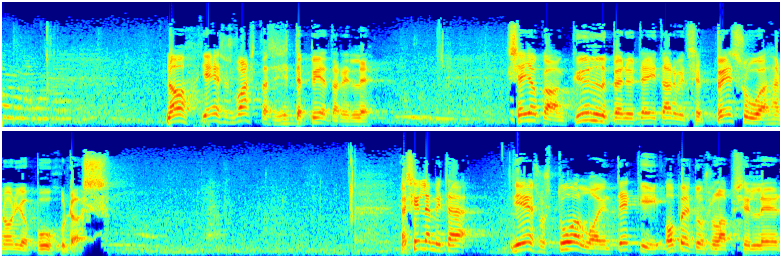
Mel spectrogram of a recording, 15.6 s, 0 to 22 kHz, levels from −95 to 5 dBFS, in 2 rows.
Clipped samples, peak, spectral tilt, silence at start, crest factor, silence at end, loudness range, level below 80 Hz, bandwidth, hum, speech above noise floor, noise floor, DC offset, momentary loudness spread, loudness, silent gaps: under 0.1%; 0 dBFS; -1.5 dB/octave; 0 s; 18 dB; 0 s; 5 LU; -66 dBFS; 14 kHz; none; 24 dB; -40 dBFS; under 0.1%; 20 LU; -15 LUFS; none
